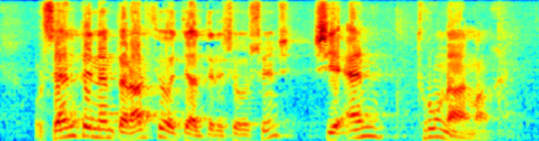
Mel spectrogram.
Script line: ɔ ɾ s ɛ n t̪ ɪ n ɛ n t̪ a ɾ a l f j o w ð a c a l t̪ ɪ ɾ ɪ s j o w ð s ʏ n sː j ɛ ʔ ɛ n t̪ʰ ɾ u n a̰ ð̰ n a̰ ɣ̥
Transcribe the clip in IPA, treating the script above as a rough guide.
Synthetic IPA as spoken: ɔ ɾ s ɛ n t̪ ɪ n ɛ m t̪ a ɾ a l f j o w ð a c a l t̪ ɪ ɾ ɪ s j o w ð s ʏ n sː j ɛ ʔ ɛ n t̪ʰ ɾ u n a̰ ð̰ m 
